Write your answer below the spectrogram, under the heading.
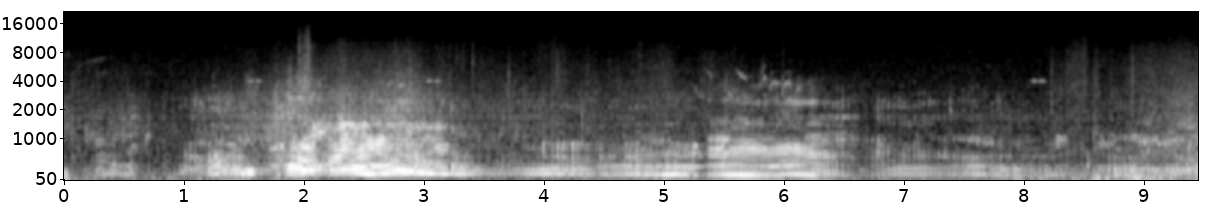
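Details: Hippos in a tense stand-off, Vurhami River, Kruger National Park, South Africa, where a female vehemently guards her young from a male. Two swelling waves of deep, wheezing, honking roars with rhythmic pulsing, fading into quiet.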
